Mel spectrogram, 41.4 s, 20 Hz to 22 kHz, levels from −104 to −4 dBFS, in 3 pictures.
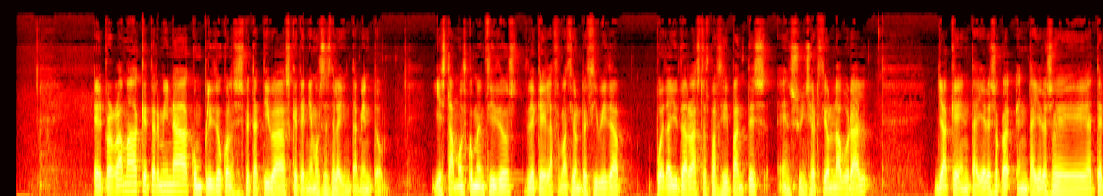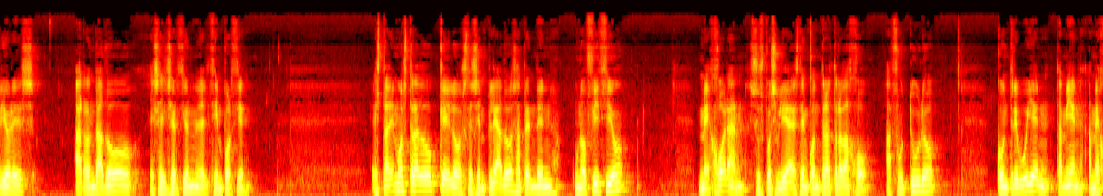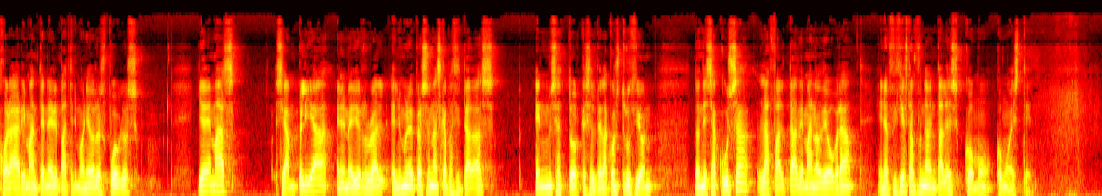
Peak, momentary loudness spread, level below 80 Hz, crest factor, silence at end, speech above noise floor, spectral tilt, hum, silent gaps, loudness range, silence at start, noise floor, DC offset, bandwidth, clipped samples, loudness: -2 dBFS; 8 LU; -48 dBFS; 16 dB; 0.3 s; 32 dB; -6.5 dB/octave; none; none; 3 LU; 0.2 s; -48 dBFS; under 0.1%; 15 kHz; under 0.1%; -17 LUFS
